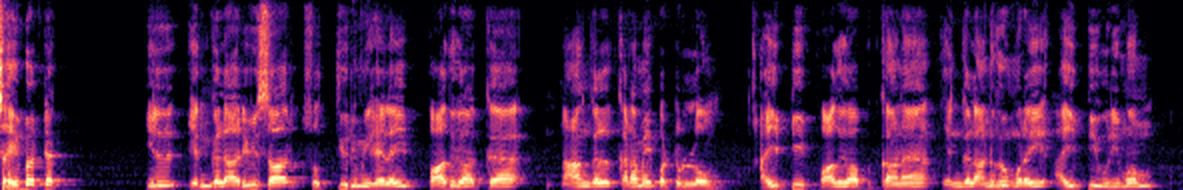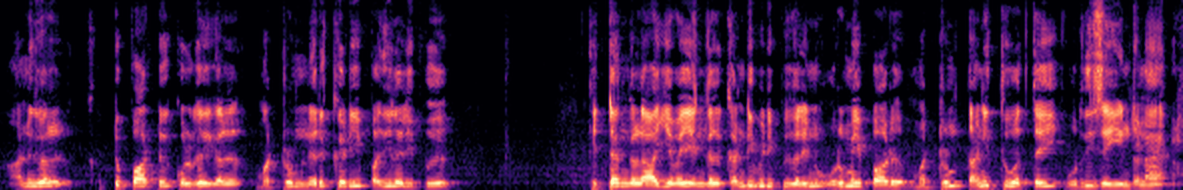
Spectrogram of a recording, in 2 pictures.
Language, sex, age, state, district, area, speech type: Tamil, male, 45-60, Tamil Nadu, Tiruchirappalli, rural, read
